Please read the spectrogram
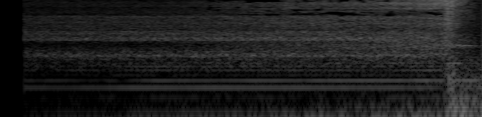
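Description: Logo-intro sound design: a low rumble under two sustained tones, swelling steadily in loudness as it builds toward the logo reveal.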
